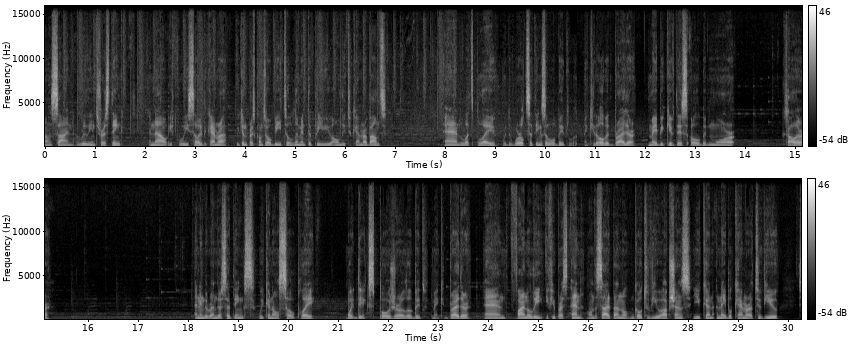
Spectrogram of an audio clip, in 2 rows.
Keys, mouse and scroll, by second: 1.1-2.5 scroll down 2, 2.5 click, 2.9 scroll down 3, 3.6 ctrl+z, 3.6 ctrl+b, 5.0 ctrl+b, 7.0 scroll up 1, 8.4 click, 9.1 click, 11.9 ctrl+z, 11.9 click, 18.0 click, 18.3-20.1 scroll down 4, 20.1 click, 20.4-21.0 scroll down 2, 21.4 shift+click, 23.8 click, 23.8-24.8 scroll up 2, 25.0 n, 26.8 click, 29.3 click.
